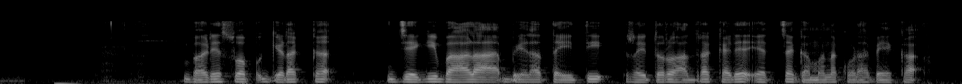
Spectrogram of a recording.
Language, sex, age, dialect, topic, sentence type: Kannada, male, 18-24, Dharwad Kannada, agriculture, statement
